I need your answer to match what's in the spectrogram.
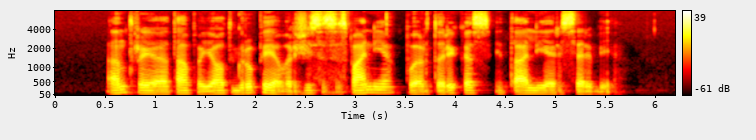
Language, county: Lithuanian, Vilnius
